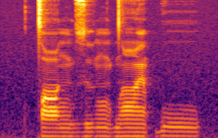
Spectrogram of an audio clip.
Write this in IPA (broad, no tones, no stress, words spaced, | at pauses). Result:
tˤɑŋzʉŋ dˤæ̃ ɓu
